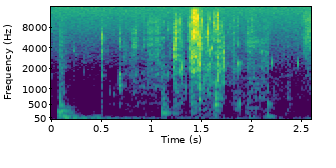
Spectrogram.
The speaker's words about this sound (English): Shouldn't pour that water over myself.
